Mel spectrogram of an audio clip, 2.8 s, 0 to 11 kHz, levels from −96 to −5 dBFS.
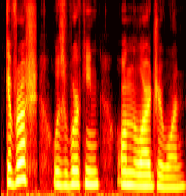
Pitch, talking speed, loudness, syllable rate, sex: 210 Hz, 150 wpm, -18 LUFS, 5.5 syllables/s, female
